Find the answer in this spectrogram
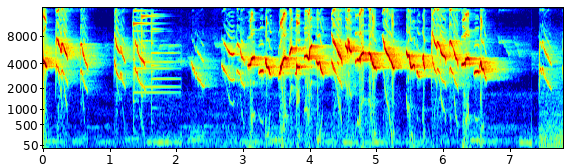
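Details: Oriental white-eye in lively 'gacor' singing, filled with varied phrases while responding to another bird: scattered high chirps open, then a sustained run of fast twittering notes, tapering to isolated chirps at the end.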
